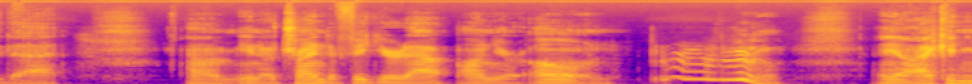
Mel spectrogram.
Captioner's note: groans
